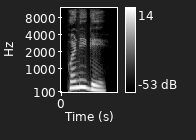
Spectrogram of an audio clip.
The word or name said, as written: ಪೂಣಿಗ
